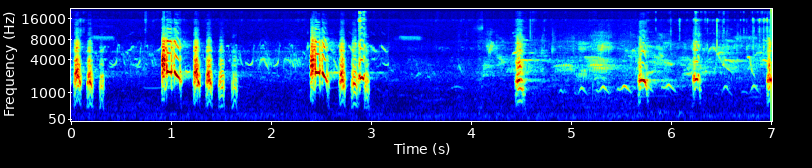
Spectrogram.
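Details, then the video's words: Calling alone, a male grey francolin gives short clusters of harsh, repeated notes, while softer rising whistles from other birds sound in the background. "Akely Nar Teetar ki Saaf or Full Sound | Awaz Only Male Partridge Sound | Grey Francolin Voice"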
